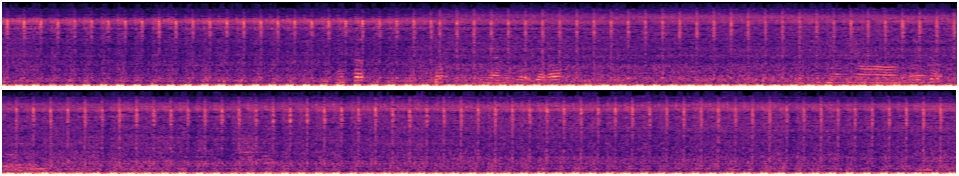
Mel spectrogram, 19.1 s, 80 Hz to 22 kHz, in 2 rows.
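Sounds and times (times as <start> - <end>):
car engine idling with clacking: 0.0 - 19.0.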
